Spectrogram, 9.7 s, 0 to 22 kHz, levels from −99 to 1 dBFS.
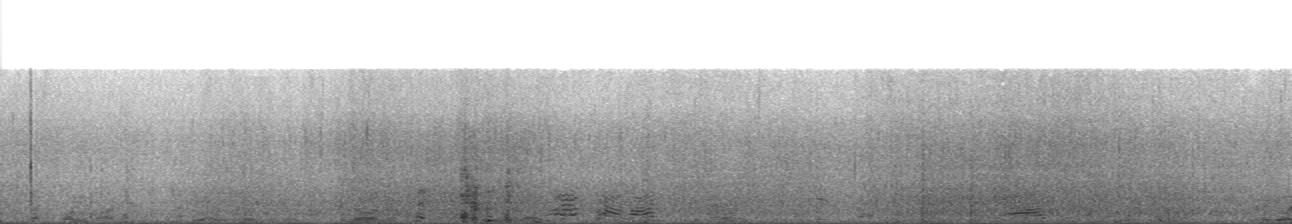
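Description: No technical fault can be heard anywhere in the audio. Nothing in the sound points to a problem in how it was captured, processed or passed along.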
